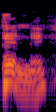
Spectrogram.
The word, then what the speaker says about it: penne: Well, I mean, you know, penne, pasta. In Italian, it's very important that you pronounce a double consonant. There are two N's in the word. So you say it, how do you say it? Penne.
